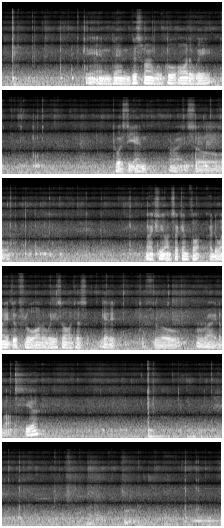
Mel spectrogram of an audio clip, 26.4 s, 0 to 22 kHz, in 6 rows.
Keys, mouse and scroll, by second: 0.1 Return, 20.4 Return.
